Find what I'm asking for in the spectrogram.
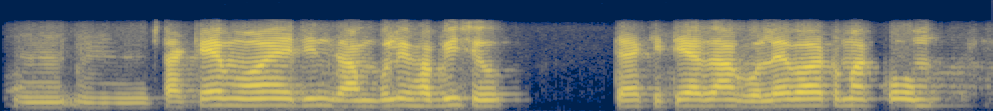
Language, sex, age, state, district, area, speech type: Assamese, male, 30-45, Assam, Biswanath, rural, conversation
